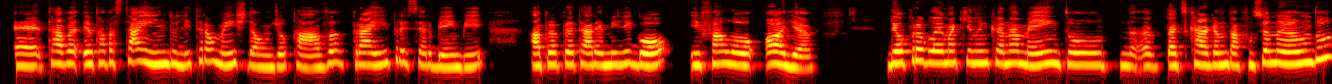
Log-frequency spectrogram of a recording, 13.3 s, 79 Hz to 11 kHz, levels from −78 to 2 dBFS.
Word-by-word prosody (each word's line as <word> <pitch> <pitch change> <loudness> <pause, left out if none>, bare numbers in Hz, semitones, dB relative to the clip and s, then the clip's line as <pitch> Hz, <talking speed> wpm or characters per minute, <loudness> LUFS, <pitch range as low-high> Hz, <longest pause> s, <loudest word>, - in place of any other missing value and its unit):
eh, 230 0 +1
estava 270 +3 -1
eu 260 - +2
estava 275 +1 -5
saindo 265 -1 +1
literalmente 255 0 -3
da 235 -2 -2
onde 220 0 -3
eu - - -2
estava 225 +4 -2
pra 250 0 +1
ir 255 +3 -2
pra 280 -1 -5
esse 260 0 -8
Airbnb. 220 -1 -3 0.4
A 235 - +5
proprietária 250 0 0
me 250 +1 +1
ligou 250 +1 +5 0.2
e 245 +1 -1
falou: 250 -2 +1
"Olha, 225 -6 +3 0.7
deu 270 +2 +5
problema 280 -2 +1
aqui 275 0 -6
no 275 - -1
encanamento, 265 -2 0 0.5
hã, 225 -1 -5
a 240 - +4
descarga 245 0 0
não 250 +1 +1
tá 240 -2 +1
funcionando. 275 +4 +2
255 Hz, 150 wpm, -23 LUFS, 235-270 Hz, 0.7 s, A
